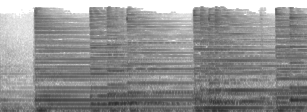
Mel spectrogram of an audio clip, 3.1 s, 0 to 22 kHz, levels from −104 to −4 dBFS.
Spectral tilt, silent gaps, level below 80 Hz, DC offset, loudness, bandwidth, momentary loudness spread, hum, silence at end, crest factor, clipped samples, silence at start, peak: -4 dB/octave; none; -36 dBFS; under 0.1%; -28 LUFS; 17 kHz; 7 LU; none; 0 s; 16 dB; under 0.1%; 0 s; -12 dBFS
